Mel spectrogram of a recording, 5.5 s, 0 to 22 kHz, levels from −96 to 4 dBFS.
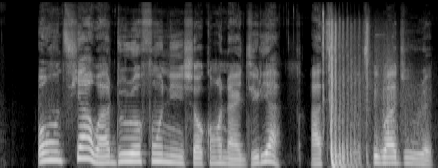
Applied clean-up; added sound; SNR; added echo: neural mask model RNNoise.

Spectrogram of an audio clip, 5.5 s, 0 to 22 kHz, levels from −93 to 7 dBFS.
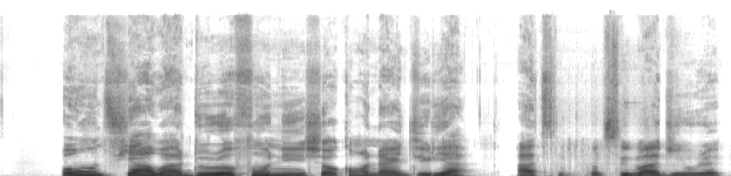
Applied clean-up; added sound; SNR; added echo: neural mask model DeepFilterNet 3.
